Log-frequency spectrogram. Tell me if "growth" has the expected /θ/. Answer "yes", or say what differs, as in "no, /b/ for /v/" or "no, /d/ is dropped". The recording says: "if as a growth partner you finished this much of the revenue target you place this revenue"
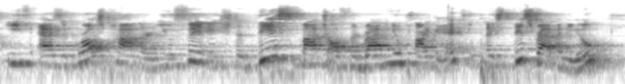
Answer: no, /s/ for /θ/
